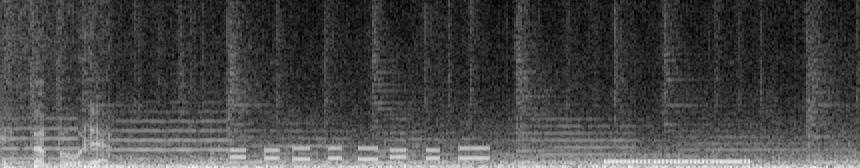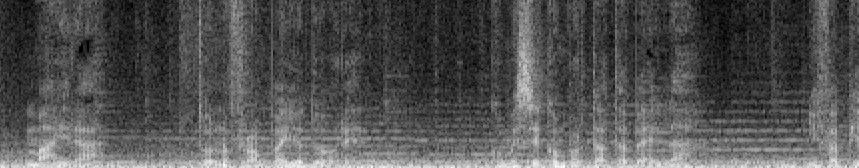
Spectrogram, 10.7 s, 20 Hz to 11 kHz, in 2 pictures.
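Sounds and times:
speech: 0.2s - 0.8s, 1.6s - 4.8s, 5.5s - 9.8s, 10.4s - 10.7s
longer steady telephone tone: 1.4s - 3.1s, 3.8s - 4.7s
touch-tone keypad beeps from a telephone dialing: 1.5s - 3.1s.

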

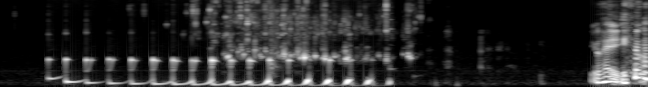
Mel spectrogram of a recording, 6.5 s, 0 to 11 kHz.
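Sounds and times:
whisky glugging out of a bottle: 0.5s - 4.2s
speech: 6.0s - 6.4s.

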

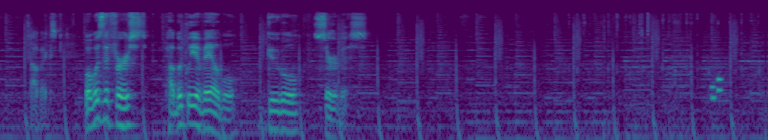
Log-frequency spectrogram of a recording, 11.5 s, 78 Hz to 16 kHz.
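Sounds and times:
speech: 0.5s - 5.6s
keys clacking on a computer keyboard: 8.7s - 10.9s.

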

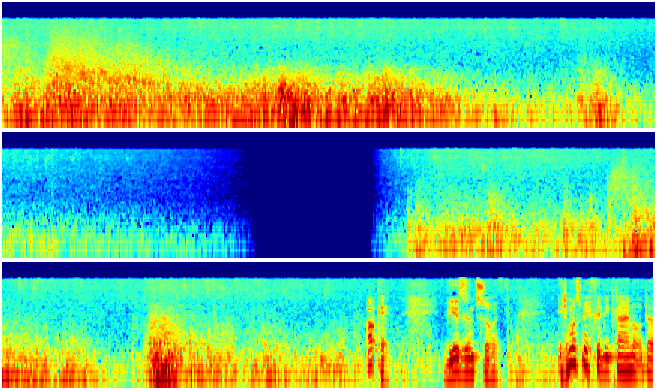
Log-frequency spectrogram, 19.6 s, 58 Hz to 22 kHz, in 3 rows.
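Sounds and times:
deep rumbling thunder in the jungle: 0.0s - 6.5s, 10.5s - 19.5s
steady rain hissing in a jungle thunderstorm: 0.0s - 9.1s, 10.2s - 19.5s
speech: 16.8s - 19.5s.

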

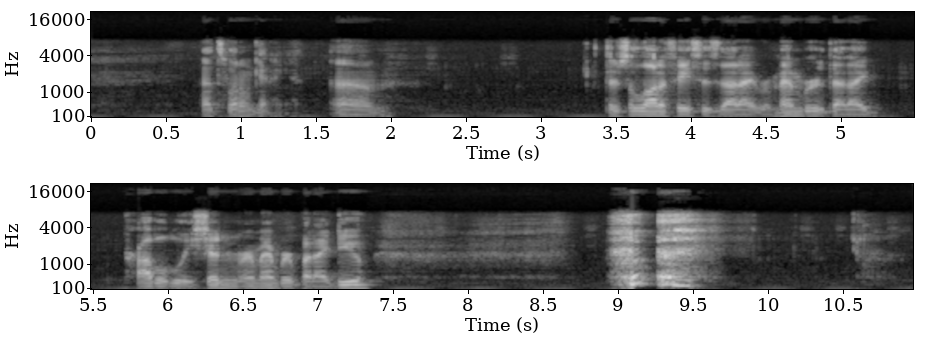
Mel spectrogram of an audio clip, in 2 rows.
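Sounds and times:
speech: 0.7s - 2.1s, 3.4s - 7.6s
person clearing throat: 9.0s - 9.8s.

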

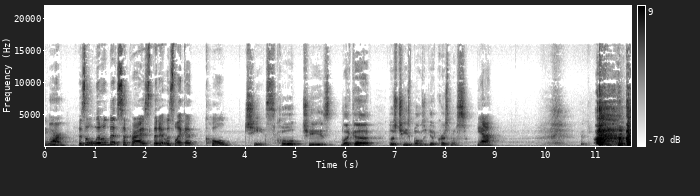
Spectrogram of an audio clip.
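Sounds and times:
speech: 0.1s - 9.1s, 11.0s - 11.7s
person coughing hard and raspy: 10.8s - 11.7s.

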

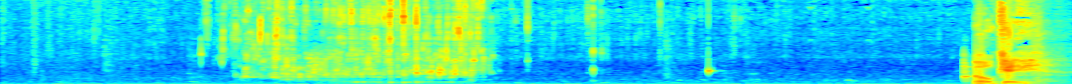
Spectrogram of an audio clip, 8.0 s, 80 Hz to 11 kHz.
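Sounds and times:
low hum: 0.0s - 8.0s
liquid pouring into a glass: 1.5s - 5.8s
speech: 7.4s - 7.9s.

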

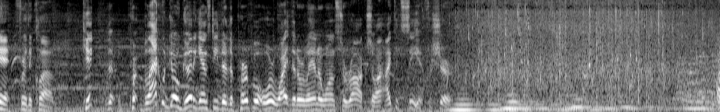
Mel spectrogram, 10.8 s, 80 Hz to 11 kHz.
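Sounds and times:
speech: 0.0s - 8.2s
steady rain pattering outside: 6.8s - 10.7s.

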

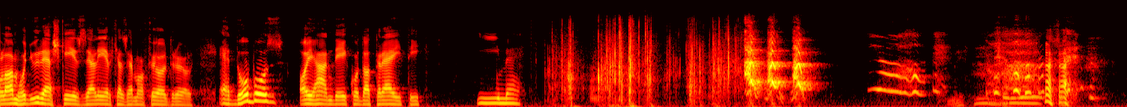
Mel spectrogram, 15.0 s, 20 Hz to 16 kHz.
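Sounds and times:
speech: 0.0s - 5.7s, 6.4s - 7.0s, 14.0s - 14.4s
black Hungarian puli herding dog barking: 9.9s - 11.0s
laughter: 13.0s - 14.8s.

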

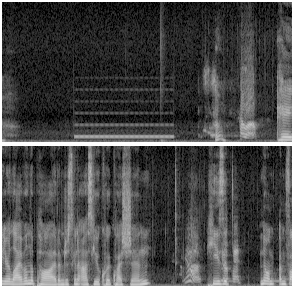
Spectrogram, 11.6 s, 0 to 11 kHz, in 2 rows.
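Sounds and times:
faint hiss: 0.0s - 11.6s
ringback tone of an outgoing telephone call: 1.4s - 3.5s
speech: 4.3s - 8.8s, 9.9s - 11.6s.

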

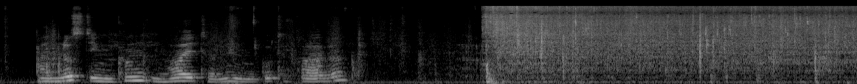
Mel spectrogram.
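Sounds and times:
speech: 0.4s - 3.8s
food frying in a lot of oil: 4.8s - 8.5s.

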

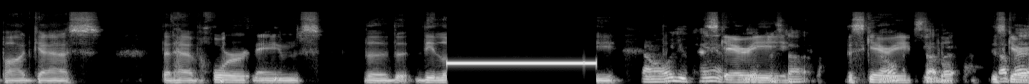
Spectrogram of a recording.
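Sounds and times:
speech: 0.0s - 1.0s, 1.6s - 4.6s, 6.0s - 10.2s
single steady high-pitched beep: 4.5s - 6.0s.

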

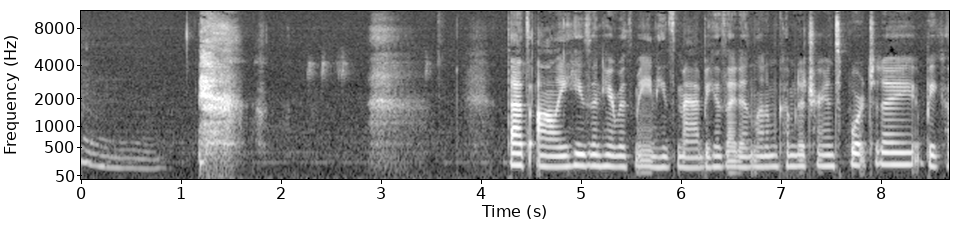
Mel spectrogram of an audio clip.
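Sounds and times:
male dog whining in a room: 0.0s - 1.0s
speech: 4.3s - 8.6s.

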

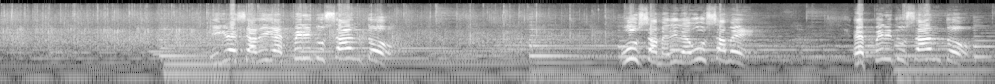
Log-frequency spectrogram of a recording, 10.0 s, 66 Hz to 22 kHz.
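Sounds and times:
congregation clapping: 0.0s - 7.5s
sustained keyboard chords: 0.0s - 9.9s
speech: 1.6s - 4.1s, 6.2s - 7.6s, 8.5s - 9.8s.

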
